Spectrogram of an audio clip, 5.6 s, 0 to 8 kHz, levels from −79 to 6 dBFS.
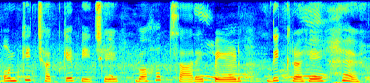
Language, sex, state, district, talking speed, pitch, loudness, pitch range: Hindi, female, Haryana, Charkhi Dadri, 110 wpm, 220 Hz, -16 LUFS, 205-255 Hz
